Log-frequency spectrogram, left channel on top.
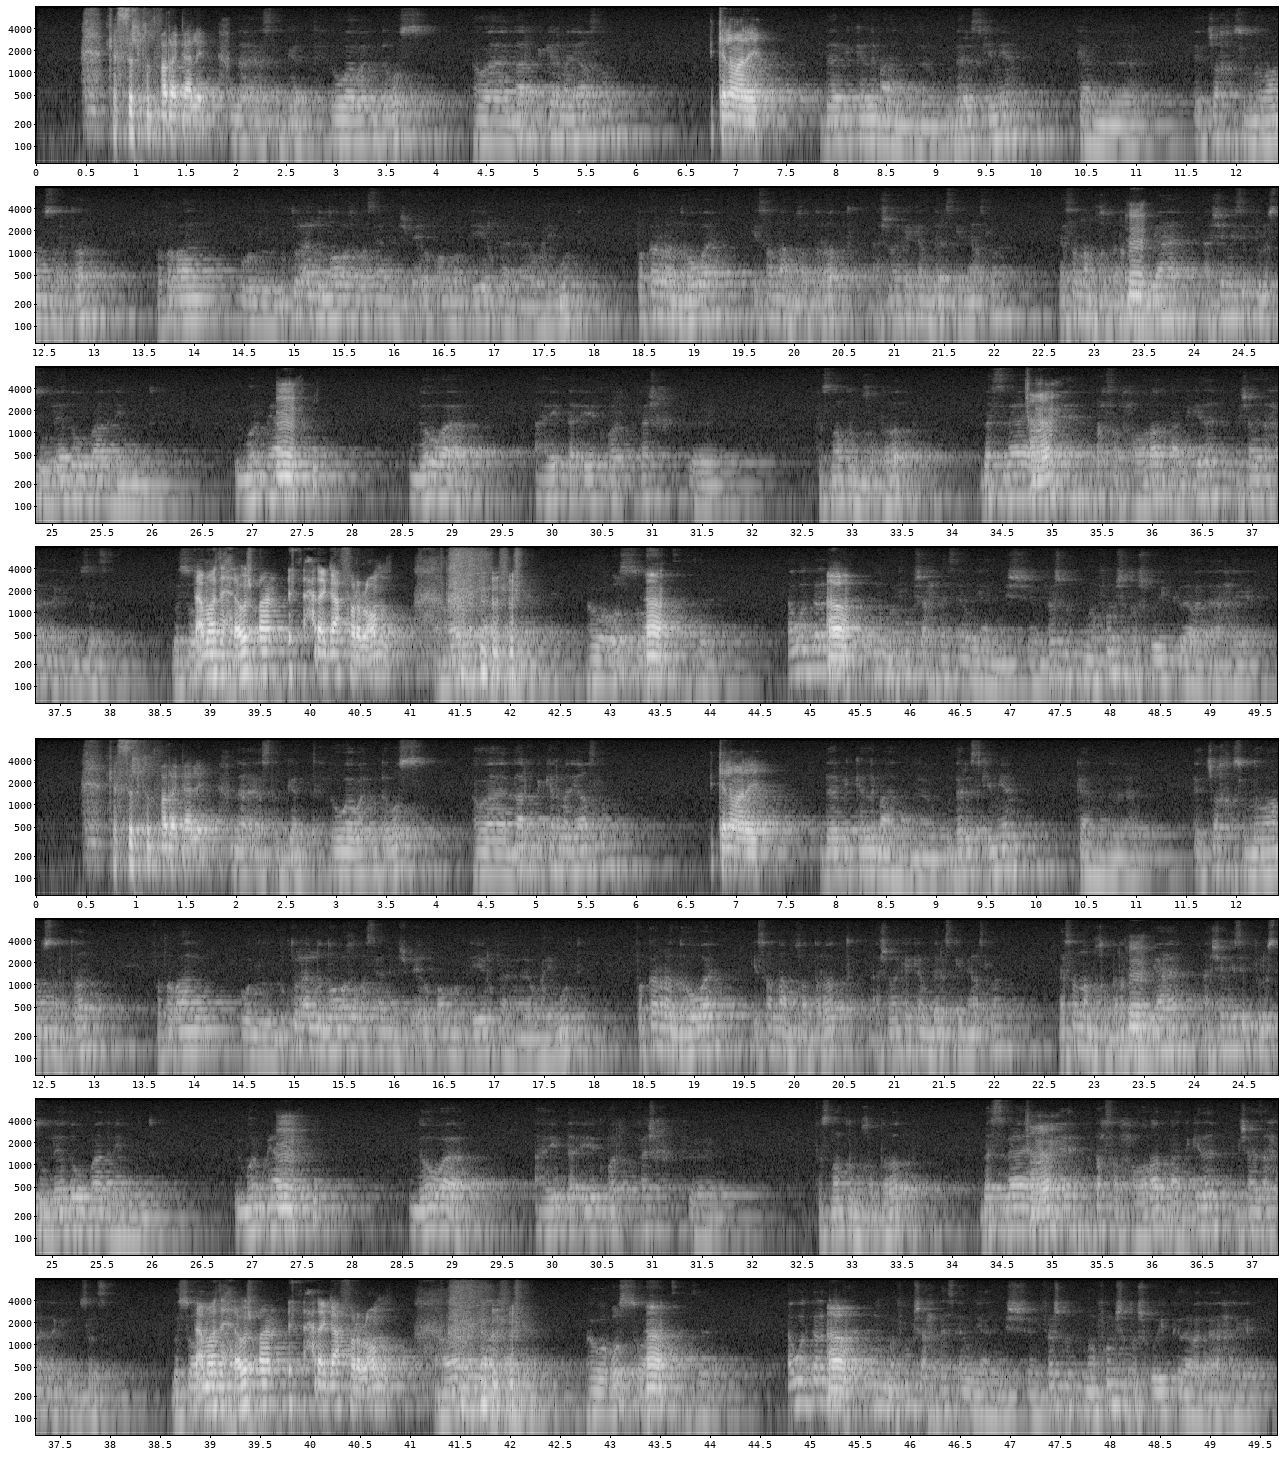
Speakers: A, on the left; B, on the right.
A: فكسلت <laughs> اتفرج عليه
B: لا يا اسطى بجد هو انت بص هو انت عارف بيتكلم عن ايه اصلا
A: بيتكلم عليه
B: ده بيتكلم عن آه، مدرس كيمياء كان آه، اتشخص ان هو عنده سرطان فطبعا والدكتور قال له ان هو خلاص يعني مش باقي له في عمره كتير ف... وهيموت فقرر ان هو يصنع مخدرات عشان هو كده كان مدرس كيمياء اصلا هيصنع مخدرات
A: امم
B: ويبيعها عشان يسيب فلوس لاولاده بعد ما يموت المهم يعني
A: امم
B: ان هو هيبدأ يكبر فشخ في في صناعة المخدرات بس بقى
A: تمام
B: ان ايه هتحصل حوارات بعد كده مش عايز احرق لك المسلسل بس هقول
A: لا ما
B: لك
A: تحرقوش
B: على حاجة
A: بقى انت لسه حرق جعفر العمدة <laughs>
B: هقول لك على حاجة هو بص هو
A: اه
B: خمس اجزاء اول ثلاث
A: اه
B: اجزاء منهم ما فيهمش احداث قوي يعني مش ما فيهاش ما فيهمش تشويق كده ولا حاجة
